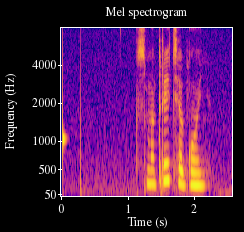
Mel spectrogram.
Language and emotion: Russian, neutral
